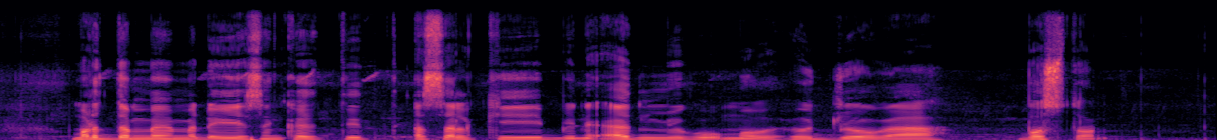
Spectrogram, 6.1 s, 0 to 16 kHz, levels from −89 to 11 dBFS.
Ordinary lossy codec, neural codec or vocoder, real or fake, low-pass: none; none; real; 14.4 kHz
